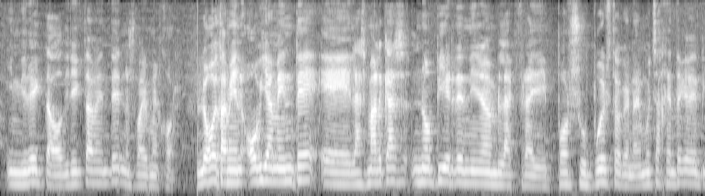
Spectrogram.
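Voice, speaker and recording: A young man from Spain in his twenties, chatting fast to a handheld camera, explaining things to his viewers. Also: medium pitch. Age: 20s. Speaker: vlogger. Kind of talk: casual vlog talk to camera. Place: car, parking lot, then room at home. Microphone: handheld camera at arm's length.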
